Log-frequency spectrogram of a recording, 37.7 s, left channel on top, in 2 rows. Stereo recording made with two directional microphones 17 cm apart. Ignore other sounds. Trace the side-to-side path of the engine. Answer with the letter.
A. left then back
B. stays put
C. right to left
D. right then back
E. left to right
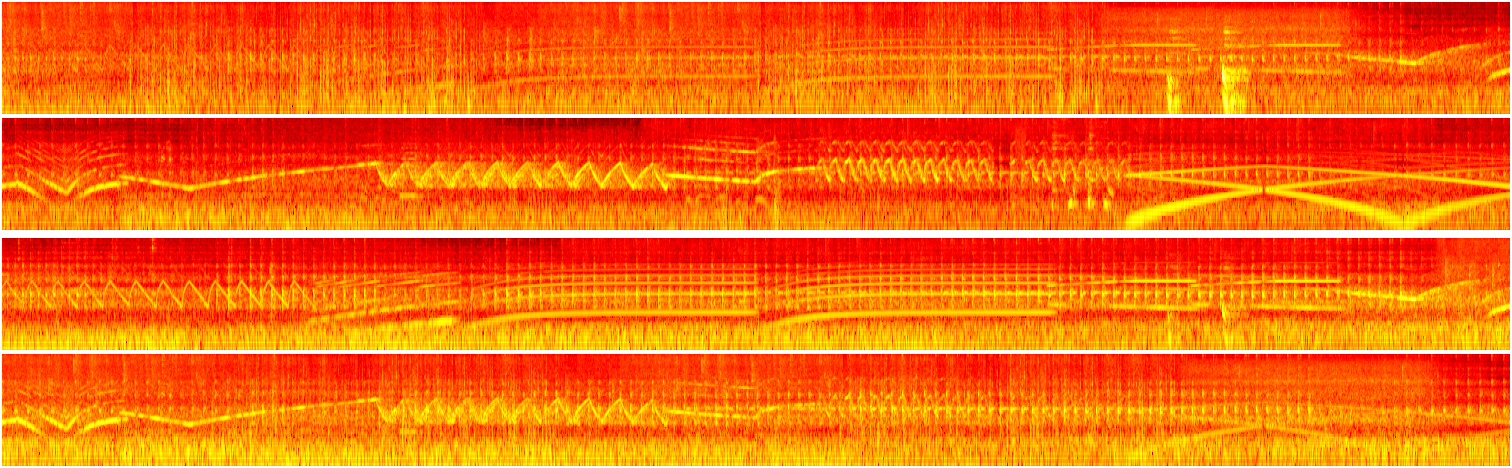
B.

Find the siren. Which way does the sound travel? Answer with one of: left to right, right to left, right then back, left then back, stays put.
right to left.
